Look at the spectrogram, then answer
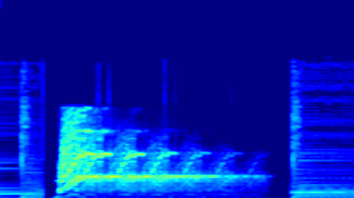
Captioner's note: teleportation FX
